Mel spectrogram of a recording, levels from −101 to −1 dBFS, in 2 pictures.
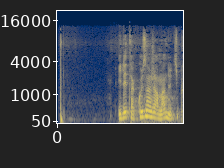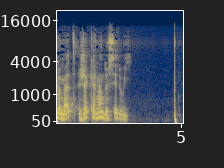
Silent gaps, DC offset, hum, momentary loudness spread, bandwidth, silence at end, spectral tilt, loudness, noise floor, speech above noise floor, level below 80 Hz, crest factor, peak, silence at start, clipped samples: none; under 0.1%; none; 10 LU; 14.5 kHz; 0.15 s; -4.5 dB/octave; -16 LUFS; -63 dBFS; 47 dB; -42 dBFS; 18 dB; 0 dBFS; 0.05 s; under 0.1%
